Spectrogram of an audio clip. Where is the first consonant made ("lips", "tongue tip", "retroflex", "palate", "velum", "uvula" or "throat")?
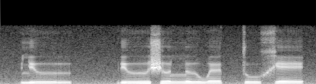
tongue tip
